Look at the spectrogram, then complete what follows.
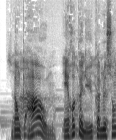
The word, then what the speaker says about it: Aum: Si vous prononcez ces trois sons ensemble, qu'obtenez-vous? Ce n'est pas Om.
